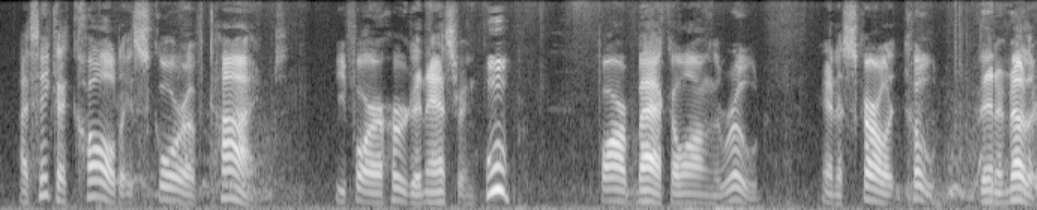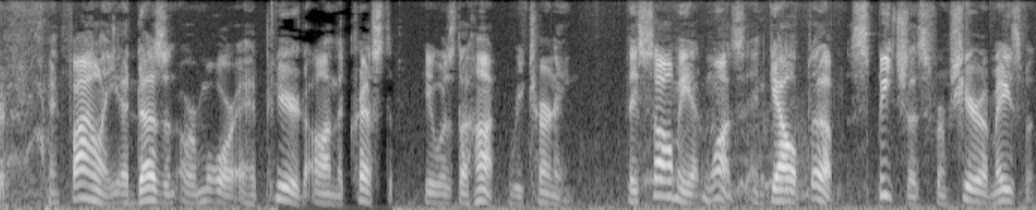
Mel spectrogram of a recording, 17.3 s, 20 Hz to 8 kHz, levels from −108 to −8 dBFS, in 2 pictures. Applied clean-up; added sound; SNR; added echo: none; Zipper (clothing); 20 dB; none.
